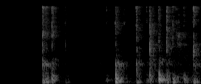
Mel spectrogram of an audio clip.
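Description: Typing on a computer keyboard: one keystroke about half a second in, then a quick run of keystrokes as a line of code is typed.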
